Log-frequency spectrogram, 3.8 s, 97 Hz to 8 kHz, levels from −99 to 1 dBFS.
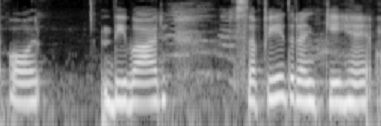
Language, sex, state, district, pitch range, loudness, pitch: Hindi, female, Jharkhand, Palamu, 225-235 Hz, -12 LUFS, 225 Hz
